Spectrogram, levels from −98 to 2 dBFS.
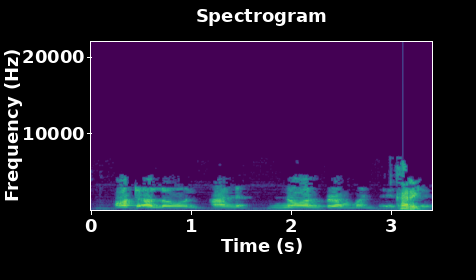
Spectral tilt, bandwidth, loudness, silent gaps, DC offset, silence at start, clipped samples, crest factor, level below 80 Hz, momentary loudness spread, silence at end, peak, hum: -2.5 dB/octave; 7 kHz; -20 LUFS; none; under 0.1%; 0.25 s; under 0.1%; 20 dB; -70 dBFS; 14 LU; 0 s; 0 dBFS; none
